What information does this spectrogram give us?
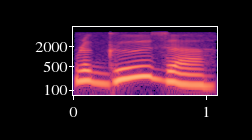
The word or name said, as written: Ragusa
